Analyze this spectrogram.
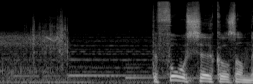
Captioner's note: in German; camera shutter clicks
